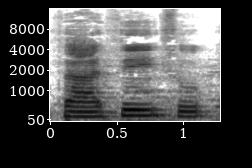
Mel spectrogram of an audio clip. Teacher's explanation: জিব্বার আগা সামনের উপরে দাঁতের আগার সঙ্গে লাগিয়ে সা পাতলা করে উচ্চারণ করতে হবে, সা হরকত হবে সা জবর সা, সা জের সি, সা পেশ সু, সা সি সু।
